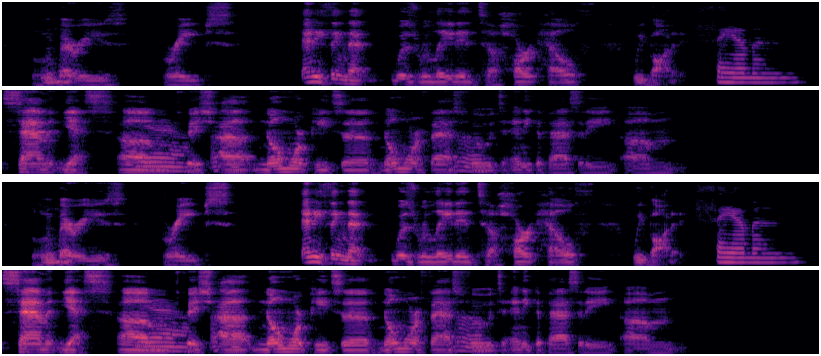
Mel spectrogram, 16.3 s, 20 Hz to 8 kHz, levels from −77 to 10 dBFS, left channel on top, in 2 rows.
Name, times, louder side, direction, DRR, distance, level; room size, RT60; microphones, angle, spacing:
voice 1, 0.3-1.2 1.6-2.3 3.0-3.6 3.9-5.9 6.3-6.8 8.2-15.0, right 5 dB, 65° right, 5 dB, 0.6 m, -32 dB
voice 2, 7.1-8.0 9.5-10.5 12.6-13.0, right 2 dB, 20° right, 7 dB, 0.3 m, -39 dB
2.8 x 2.4 x 3.0 m, 0.27 s
head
